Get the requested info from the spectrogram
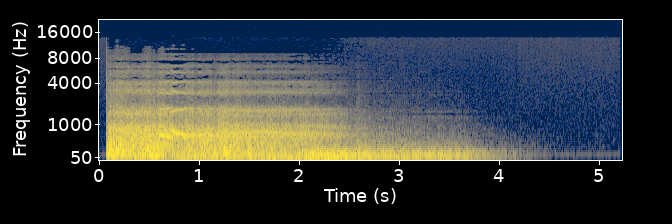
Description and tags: sound made from my yamaha psr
